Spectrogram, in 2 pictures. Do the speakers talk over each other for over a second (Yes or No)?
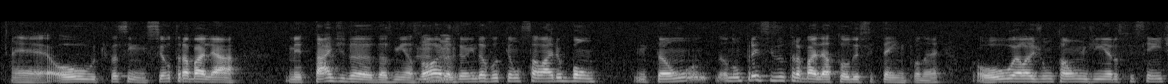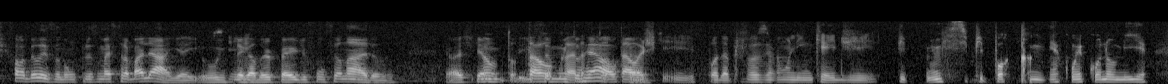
Yes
